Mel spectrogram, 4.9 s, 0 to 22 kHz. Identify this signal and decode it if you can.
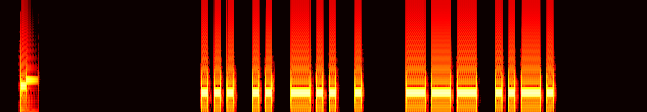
Morse code, heard as a keyed tone, about 25 wpm, 700 Hz. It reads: SIDE OF
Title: Sets of 2 Words 25wpm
